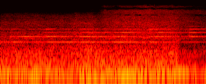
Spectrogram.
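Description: A freight train with graffiti-tagged cars rolling past, a dense continuous rumble and roar with steady clatter, close and loud, with faint tonal whines over the noise.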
